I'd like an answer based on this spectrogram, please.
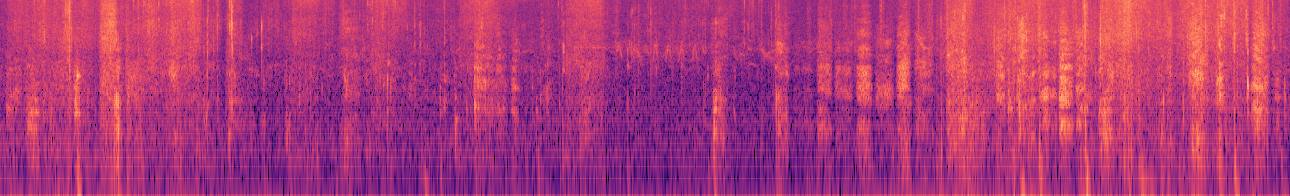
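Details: Cedric, a Labrador Retriever, out on a trip to the Sylvenstein reservoir in Bavaria, where he fetches his toy lighthouse. Ragged, breathy panting bursts run throughout, with a few thin, high whimpering tones near the end and rustling outdoors.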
